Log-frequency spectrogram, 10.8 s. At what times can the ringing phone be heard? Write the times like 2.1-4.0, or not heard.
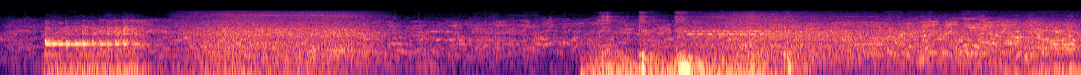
0.4-1.4, 5.8-7.8.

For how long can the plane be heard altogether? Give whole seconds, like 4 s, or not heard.
6 s.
